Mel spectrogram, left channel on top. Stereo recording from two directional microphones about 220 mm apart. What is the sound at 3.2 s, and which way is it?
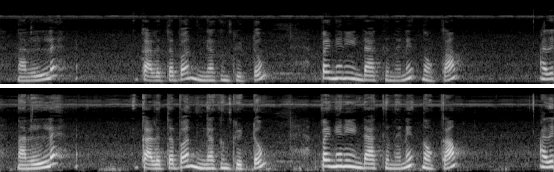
A woman's voice, 30° right (ahead or behind).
